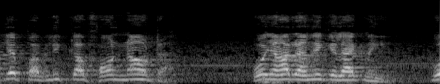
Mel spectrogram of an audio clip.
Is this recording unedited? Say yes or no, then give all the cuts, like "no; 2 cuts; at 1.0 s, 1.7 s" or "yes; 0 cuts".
yes; 0 cuts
